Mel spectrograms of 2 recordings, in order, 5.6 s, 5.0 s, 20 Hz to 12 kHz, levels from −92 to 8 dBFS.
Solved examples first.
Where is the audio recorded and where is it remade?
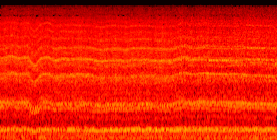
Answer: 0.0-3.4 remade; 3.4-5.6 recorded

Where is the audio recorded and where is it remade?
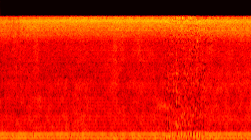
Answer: 0.0-3.3 remade; 3.3-4.1 recorded; 4.1-5.0 remade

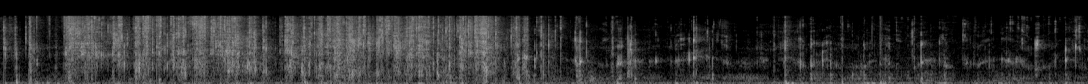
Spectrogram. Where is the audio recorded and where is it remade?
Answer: 0.0-0.5 recorded; 0.5-4.2 remade; 4.2-5.0 recorded; 5.0-6.2 remade; 6.2-8.9 recorded; 8.9-10.9 remade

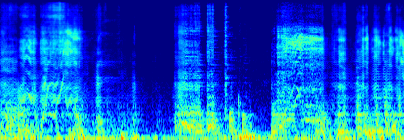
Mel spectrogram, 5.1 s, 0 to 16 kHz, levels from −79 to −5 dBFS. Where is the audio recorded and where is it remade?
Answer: 0.0-2.3 remade; 2.3-4.0 recorded; 4.0-5.1 remade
